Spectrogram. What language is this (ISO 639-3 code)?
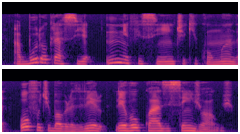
por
